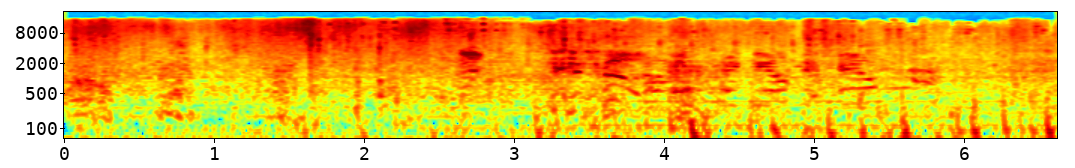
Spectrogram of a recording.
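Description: Horse hooves clop and gallop steadily in the Red Dead Online video game, close and rhythmic, under people talking.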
